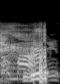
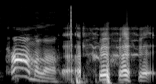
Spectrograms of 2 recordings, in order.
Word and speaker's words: Kamala: woman name is not no damn Kamala. It's Kamala. Kamala. Kamala. Kamala. Kamala. Kamala. Kamala. Kamala.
